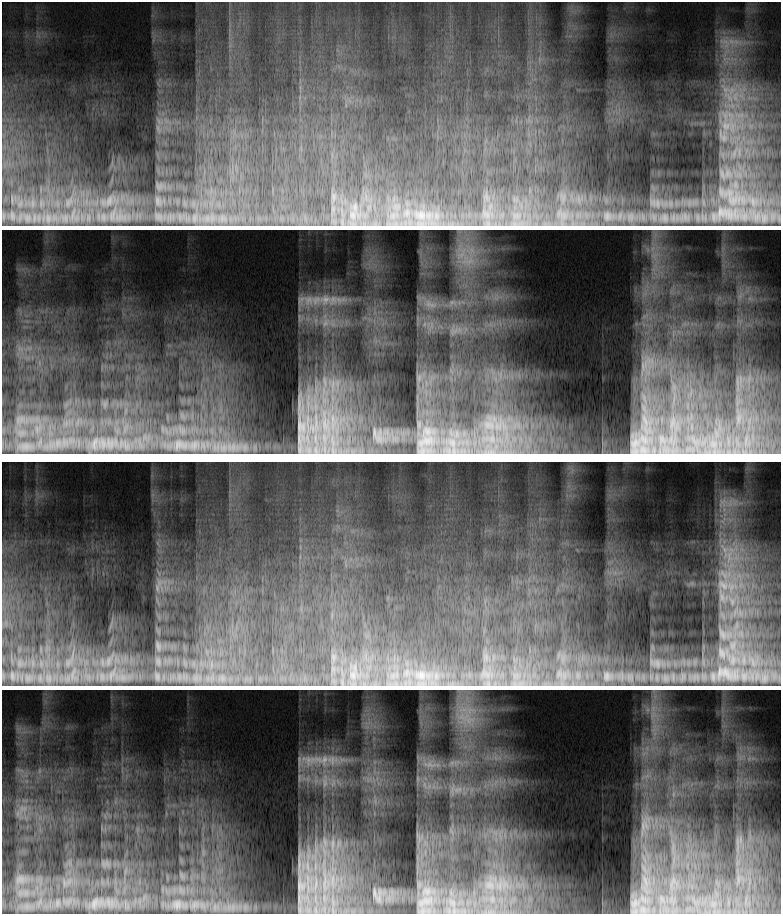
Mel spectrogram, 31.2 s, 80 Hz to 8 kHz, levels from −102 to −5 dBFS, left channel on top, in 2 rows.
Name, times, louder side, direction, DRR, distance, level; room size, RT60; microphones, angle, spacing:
voice 1, 0.0-2.3 3.0-5.9 9.6-9.9 10.1-10.2 11.1-11.6 12.0-15.2 15.8-20.2 22.7-23.2, right 2 dB, 70° right, -1 dB, 0.8 m, -30 dB
sound 1, 3.9-10.9, left 1 dB, 20° left, 0.8 m, -34 dB
voice 2, 6.5-8.8 9.6-9.9 10.2-10.5 11.2-11.3 21.5-22.3 23.9-25.8 28.1-30.6, equal, 10° right, -1 dB, 0.6 m, -19 dB
20.5 x 11.5 x 2.6 m, 2.5 s
head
